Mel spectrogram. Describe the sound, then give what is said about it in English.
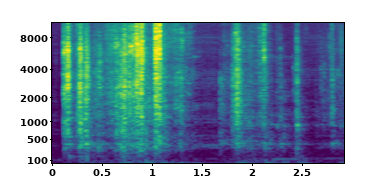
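A VHS tape is slid into a VCR, giving quiet mechanical clatter with a few sharp clicks and rattles. “Let's pop in the tape.”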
